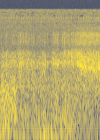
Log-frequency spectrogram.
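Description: Wind rushing over an action camera's microphone in paragliding flight. The noise rises suddenly at the start, and a higher, slightly falling whistle joins it in the second half.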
